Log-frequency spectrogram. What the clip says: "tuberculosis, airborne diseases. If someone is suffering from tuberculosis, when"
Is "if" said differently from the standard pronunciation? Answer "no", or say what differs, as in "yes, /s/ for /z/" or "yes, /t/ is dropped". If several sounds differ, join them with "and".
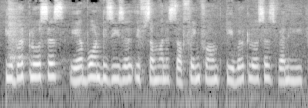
no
